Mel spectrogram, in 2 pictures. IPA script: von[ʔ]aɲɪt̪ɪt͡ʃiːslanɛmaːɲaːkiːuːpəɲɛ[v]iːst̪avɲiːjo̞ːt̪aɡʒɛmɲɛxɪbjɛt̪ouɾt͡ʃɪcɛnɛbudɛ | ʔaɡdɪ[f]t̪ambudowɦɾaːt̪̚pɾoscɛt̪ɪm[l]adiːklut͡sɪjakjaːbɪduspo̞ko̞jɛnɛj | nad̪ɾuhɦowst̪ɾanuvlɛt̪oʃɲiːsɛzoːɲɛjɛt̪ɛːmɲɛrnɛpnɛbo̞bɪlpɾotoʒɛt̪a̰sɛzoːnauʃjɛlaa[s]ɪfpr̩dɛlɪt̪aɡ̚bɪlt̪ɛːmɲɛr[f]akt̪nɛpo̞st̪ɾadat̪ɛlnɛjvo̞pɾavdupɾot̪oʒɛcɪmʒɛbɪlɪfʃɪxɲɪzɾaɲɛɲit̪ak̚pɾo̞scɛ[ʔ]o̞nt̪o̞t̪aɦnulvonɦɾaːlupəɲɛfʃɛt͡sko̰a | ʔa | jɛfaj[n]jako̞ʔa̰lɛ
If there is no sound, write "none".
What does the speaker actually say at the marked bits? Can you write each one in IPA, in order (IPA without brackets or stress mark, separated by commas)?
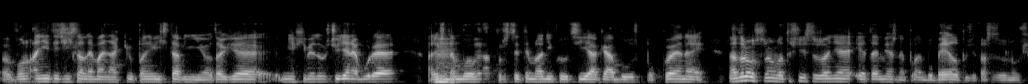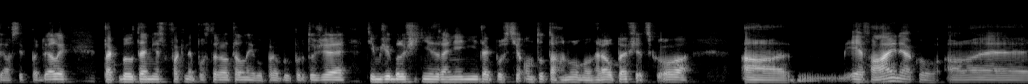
ʔ, v, ʃ, l, s, f, ʔ, n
